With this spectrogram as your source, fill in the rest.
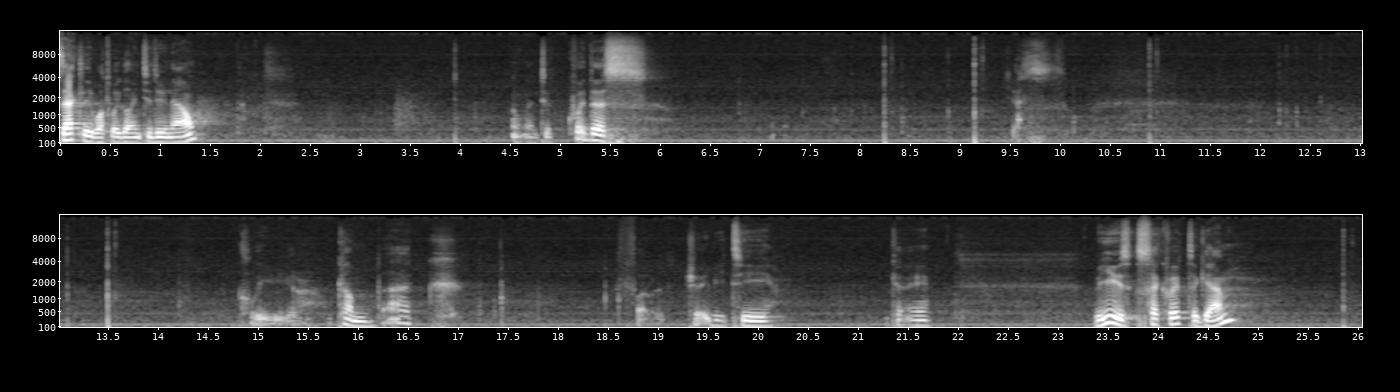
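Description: A young man speaks calmly into a microphone, in short bursts with pauses.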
